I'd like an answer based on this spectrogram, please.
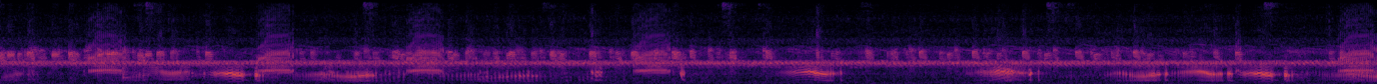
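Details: Frogs in a swamp giving harsh, slightly rising croaks at irregular intervals, several callers overlapping beneath a steady whine of chirping insects.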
